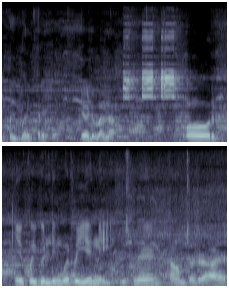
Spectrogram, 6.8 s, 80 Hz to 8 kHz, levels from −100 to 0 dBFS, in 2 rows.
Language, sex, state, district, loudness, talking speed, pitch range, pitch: Hindi, male, Bihar, Sitamarhi, -35 LUFS, 135 wpm, 110-130 Hz, 120 Hz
